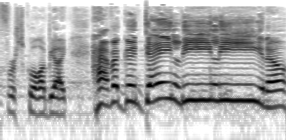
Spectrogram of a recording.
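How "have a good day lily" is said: very slow, high, drawn-out goofy voice. A father dropping his daughter off at school, in a funny voice. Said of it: "I use kind of a funny voice".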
